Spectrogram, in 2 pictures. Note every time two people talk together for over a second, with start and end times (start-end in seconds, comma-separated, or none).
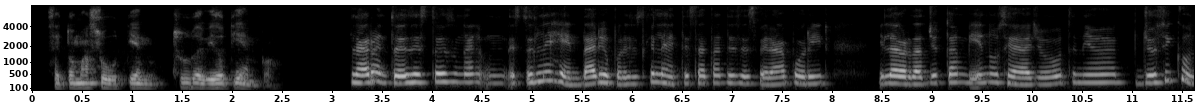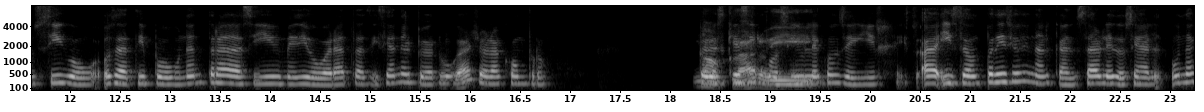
18.3-19.6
